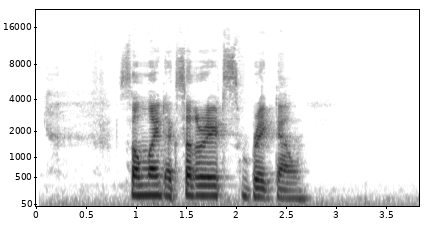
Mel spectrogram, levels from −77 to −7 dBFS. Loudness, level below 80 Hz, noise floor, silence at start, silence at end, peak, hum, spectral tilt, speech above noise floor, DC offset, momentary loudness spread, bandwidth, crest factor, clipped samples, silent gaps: -18 LUFS; -48 dBFS; -51 dBFS; 0.85 s; 1.1 s; -2 dBFS; none; -5 dB/octave; 33 dB; under 0.1%; 10 LU; 12 kHz; 20 dB; under 0.1%; none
